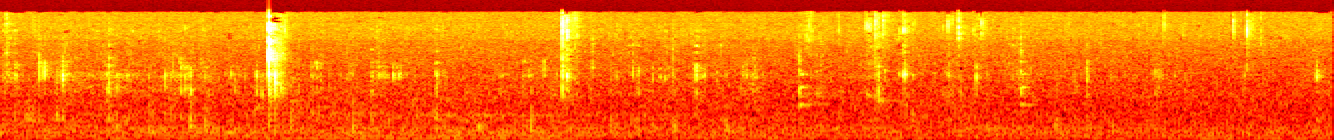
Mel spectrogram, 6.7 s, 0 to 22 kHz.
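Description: Close-up mouth sounds of a person chewing a soft-boiled braised egg: soft wet clicks and smacks, with one sharper click about 1.4 seconds in.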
